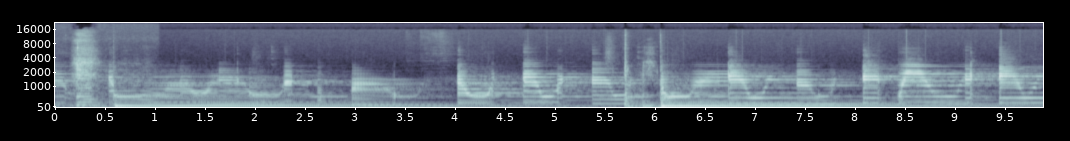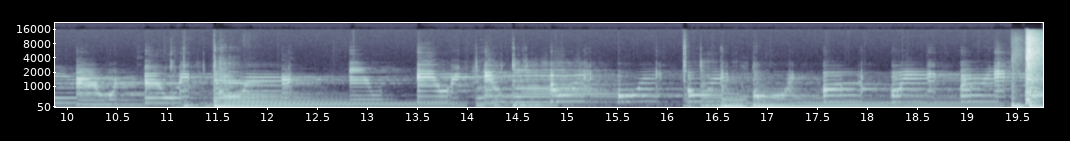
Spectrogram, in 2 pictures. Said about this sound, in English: Guitar with distortion on it. It's weird. That fuzz.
